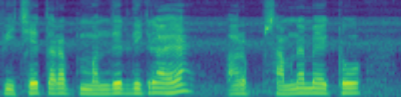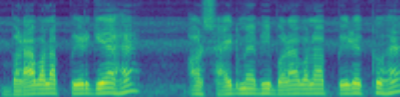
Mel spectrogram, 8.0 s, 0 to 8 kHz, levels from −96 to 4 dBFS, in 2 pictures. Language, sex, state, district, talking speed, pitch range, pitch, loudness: Hindi, male, Odisha, Sambalpur, 195 wpm, 130-150 Hz, 140 Hz, -17 LUFS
